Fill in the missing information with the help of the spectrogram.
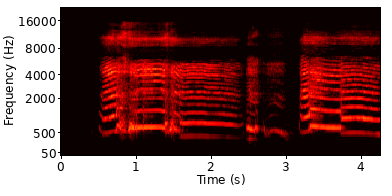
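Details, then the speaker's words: Infant crying, played as a sound-identification example in an English lesson: long, high, tonal wails broken by a brief catch and a breath. "okay okay a baby is crying"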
